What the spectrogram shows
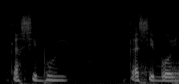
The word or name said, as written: kasiboi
